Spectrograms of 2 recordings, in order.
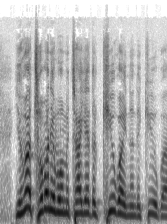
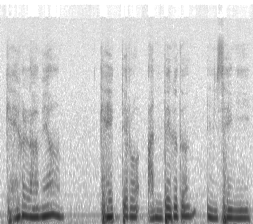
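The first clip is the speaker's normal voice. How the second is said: whispered demo line, softer; softly; 4 semitones lower, 10 dB quieter than usual. Shown as a demonstration. Pastor demonstrates the line hushed, almost whispered. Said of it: "이렇게 이야기하면 돼".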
